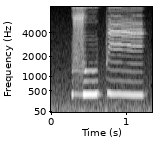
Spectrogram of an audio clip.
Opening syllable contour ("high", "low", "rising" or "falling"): high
